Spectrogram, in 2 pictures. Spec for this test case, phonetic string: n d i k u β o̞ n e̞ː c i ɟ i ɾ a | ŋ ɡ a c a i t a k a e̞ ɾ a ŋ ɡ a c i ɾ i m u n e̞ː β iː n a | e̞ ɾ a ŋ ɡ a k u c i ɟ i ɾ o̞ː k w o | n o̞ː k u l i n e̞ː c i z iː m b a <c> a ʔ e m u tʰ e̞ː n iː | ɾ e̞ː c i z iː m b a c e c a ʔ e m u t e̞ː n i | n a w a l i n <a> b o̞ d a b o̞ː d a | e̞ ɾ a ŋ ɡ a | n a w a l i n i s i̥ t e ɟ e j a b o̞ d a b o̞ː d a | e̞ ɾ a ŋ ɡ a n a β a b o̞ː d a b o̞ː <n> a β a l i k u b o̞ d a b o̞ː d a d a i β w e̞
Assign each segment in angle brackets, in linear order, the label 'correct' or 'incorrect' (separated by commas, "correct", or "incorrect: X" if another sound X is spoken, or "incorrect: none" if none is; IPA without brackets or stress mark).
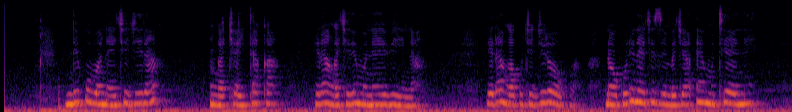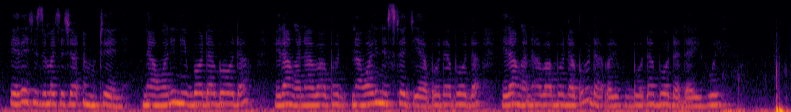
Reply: correct, incorrect: i, incorrect: d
